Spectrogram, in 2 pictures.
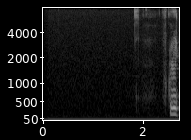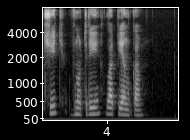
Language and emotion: Russian, neutral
